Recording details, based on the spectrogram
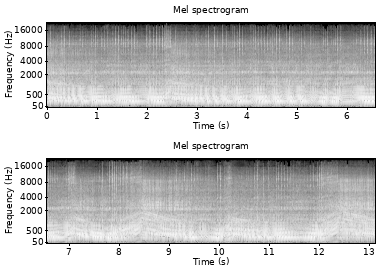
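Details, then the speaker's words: Viper ice auger two-stroke at full throttle outdoors: screams but sags and recovers every few seconds, hunting surge; owner suspects it leans out and runs out of fuel, though also sounds a bit rich; runs harder on choke. "So that sounds to me like it is lean and leaning itself out. But it also sounds a little rich, but if you run the choke, you can run it harder."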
